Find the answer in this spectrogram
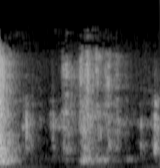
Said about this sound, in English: The door's giving way.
